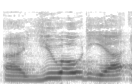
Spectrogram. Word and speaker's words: Euodia: The best pronunciation I've come up with is Euodia and Syntyche.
